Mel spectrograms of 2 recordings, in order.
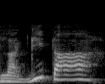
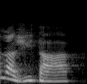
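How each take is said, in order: First: The word starts with a hard g sound. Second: The word starts with a soft zh sound. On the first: The speaker calls it right. "c'est la guitare" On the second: The speaker calls it wrong. "si on enlève le U, on va dire la guitare. Or, ce n'est pas la guitare"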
